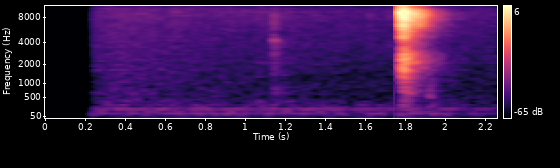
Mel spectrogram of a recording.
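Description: A single sharp, bright snap near the end, dying away quickly, over faint room hum, with a much fainter tick about a second before it.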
